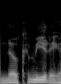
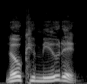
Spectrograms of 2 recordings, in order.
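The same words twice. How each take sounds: First: Said in the usual way. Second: "No commuting" punched higher and louder; emphatic punchline. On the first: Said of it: "what does commuting have to do". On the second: Shown as a demonstration. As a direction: land "No commuting" as a bold punchline. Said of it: "You didn't think I was gonna say that?".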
